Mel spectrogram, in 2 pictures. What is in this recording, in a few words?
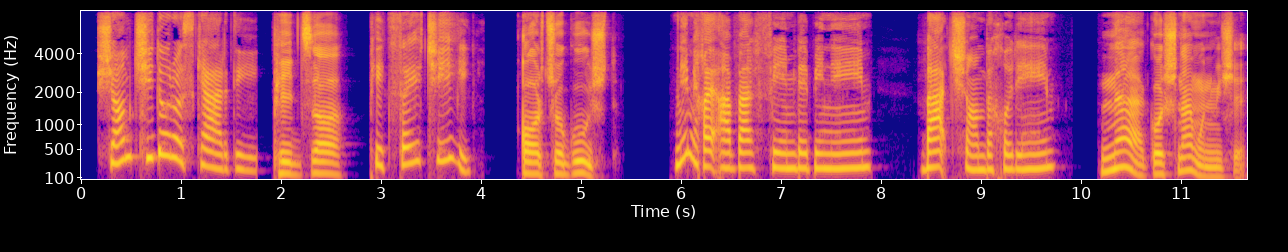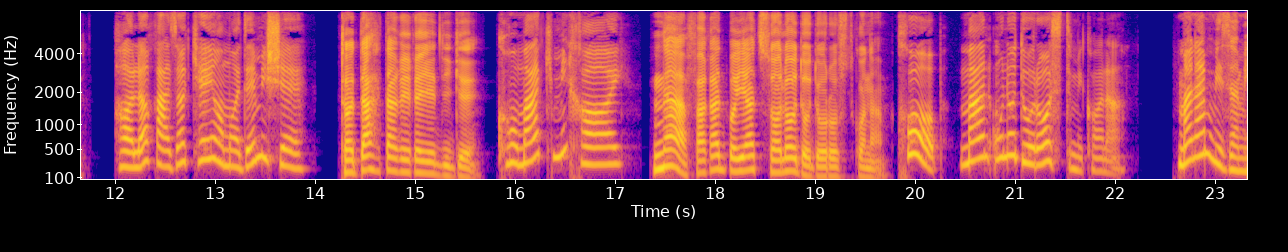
Dialogue lesson Farsi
